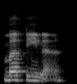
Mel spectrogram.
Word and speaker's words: Mathena: Can you pronounce your name for me? Let me say it right. Mathena.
